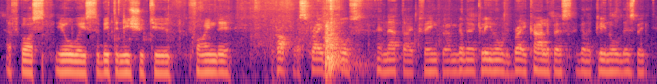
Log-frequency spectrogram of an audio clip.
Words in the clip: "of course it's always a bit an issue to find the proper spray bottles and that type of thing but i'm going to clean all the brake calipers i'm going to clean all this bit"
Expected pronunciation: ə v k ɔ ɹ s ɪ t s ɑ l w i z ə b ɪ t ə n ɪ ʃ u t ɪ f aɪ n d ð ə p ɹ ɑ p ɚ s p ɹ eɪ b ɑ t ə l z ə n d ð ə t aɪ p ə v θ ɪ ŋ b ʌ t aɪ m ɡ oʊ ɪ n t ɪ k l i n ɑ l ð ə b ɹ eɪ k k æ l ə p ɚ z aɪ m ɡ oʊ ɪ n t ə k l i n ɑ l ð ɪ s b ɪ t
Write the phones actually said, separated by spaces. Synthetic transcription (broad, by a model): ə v k ɔ ɹ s s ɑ l w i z ə b ɪ t ə n ɪ ʃ u t ɪ f aɪ n ð ə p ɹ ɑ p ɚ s f ɹ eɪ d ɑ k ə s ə n ð ə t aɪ ə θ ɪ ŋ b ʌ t aɪ m ɡ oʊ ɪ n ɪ k l i n ɑ l ð ə b ɹ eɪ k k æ l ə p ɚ s aɪ m ɡ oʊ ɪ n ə k l i n ɑ l ð ɪ s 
